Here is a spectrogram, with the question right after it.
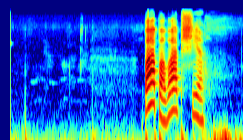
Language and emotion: Russian, positive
